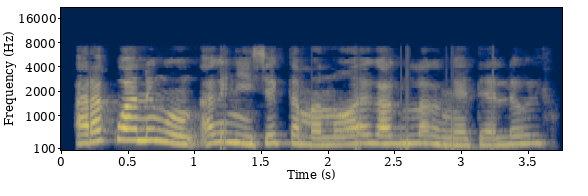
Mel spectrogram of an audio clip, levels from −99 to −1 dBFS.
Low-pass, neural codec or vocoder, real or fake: 7.2 kHz; none; real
